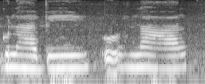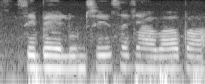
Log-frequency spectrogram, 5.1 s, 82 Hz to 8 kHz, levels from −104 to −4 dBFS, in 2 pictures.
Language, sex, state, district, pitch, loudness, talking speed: Bhojpuri, female, Uttar Pradesh, Deoria, 185 Hz, -15 LUFS, 95 wpm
